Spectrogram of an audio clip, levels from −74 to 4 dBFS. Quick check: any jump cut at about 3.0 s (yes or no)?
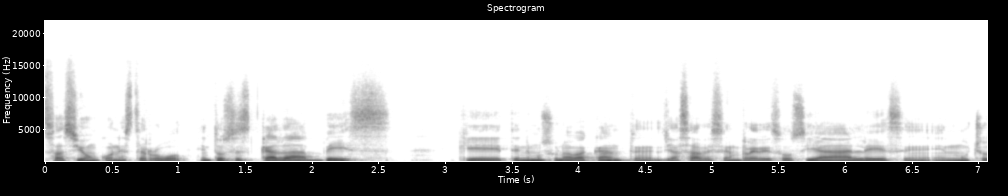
no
